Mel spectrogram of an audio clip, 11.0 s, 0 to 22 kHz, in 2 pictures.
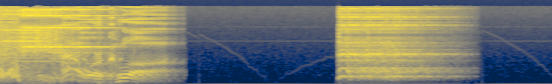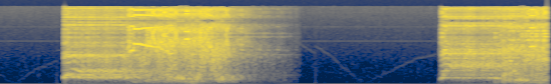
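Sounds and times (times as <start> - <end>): toy ringing effect: 0.2 - 1.6.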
